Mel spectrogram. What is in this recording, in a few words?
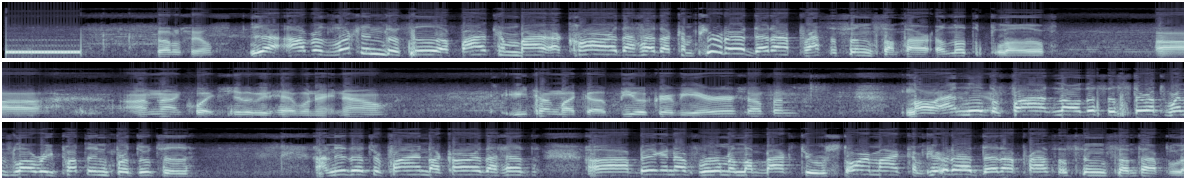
telephone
